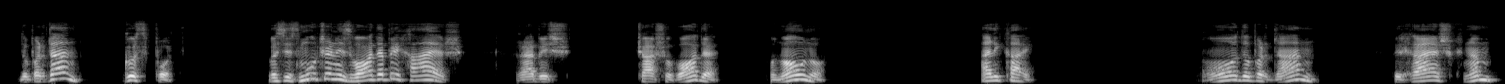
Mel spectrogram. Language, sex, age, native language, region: Slovenian, male, 60+, Slovenian, Abroad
